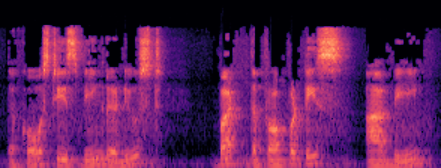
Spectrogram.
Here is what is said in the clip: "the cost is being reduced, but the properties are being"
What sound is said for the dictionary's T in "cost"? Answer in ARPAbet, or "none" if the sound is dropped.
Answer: T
